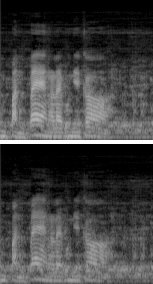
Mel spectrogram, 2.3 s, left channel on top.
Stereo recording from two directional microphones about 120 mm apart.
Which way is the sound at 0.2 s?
30° left (ahead or behind).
